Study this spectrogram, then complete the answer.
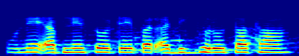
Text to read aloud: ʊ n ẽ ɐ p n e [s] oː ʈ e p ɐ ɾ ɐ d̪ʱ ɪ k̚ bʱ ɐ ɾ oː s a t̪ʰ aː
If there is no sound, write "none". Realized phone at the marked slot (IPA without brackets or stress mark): s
